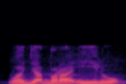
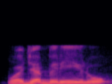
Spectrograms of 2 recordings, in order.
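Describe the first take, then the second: First: It has a glottal stop before the -il ending. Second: It begins Jab- with no glottal stop. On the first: "بالهمز" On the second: "بفتح الجيم"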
